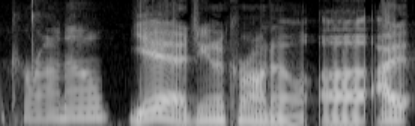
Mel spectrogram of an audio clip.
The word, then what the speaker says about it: Carano: carla gonina i don't i so i could pronounce the names oh uh gina corrado carano yeah gina carano uh i i love call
